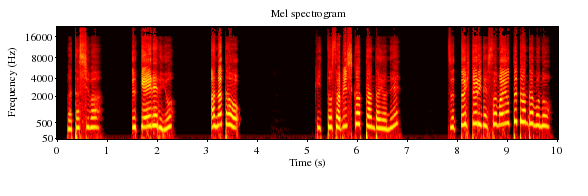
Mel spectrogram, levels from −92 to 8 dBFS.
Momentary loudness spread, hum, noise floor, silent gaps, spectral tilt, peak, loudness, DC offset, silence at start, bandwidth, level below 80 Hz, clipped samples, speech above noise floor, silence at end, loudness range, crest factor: 12 LU; none; -79 dBFS; none; -3 dB/octave; 0 dBFS; -20 LUFS; under 0.1%; 0.2 s; over 20 kHz; -42 dBFS; under 0.1%; 59 dB; 0.2 s; 2 LU; 22 dB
